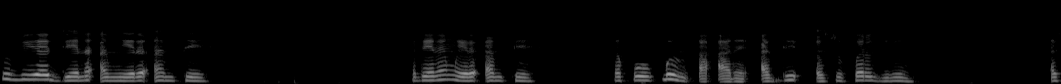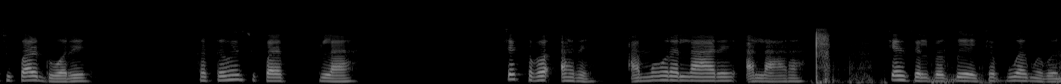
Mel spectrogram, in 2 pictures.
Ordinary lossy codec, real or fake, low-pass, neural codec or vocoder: MP3, 48 kbps; real; 5.4 kHz; none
